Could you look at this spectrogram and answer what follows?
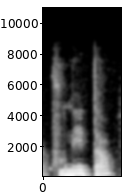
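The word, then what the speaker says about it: cuneta: on parle beaucoup en Espagne des kuneta ça s'écrit Cu n e t a kuneta et les kuneta c'est les c'est les bord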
